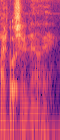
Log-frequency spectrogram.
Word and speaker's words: Facinelli: So Al Roker tomorrow, Peter Facinelli. I might be mispronouncing that. – Facinelli. Don't say it like Longoria.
